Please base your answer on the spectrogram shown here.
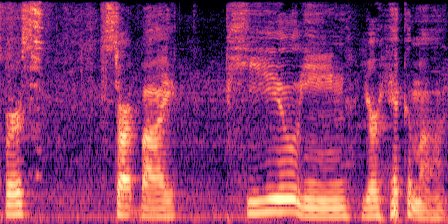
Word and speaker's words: jicama: So you just first start by peeling your jicama, and it's Jicama, jicama. That's how it's pronounced.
